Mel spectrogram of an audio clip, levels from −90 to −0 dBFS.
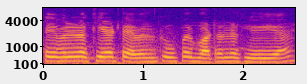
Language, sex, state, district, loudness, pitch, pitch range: Hindi, female, Chhattisgarh, Balrampur, -15 LUFS, 225 Hz, 205-230 Hz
